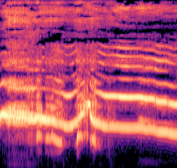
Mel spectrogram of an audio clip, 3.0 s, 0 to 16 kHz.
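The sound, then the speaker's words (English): An 8-year-old child from London imitates an elephant trumpeting: one long, loud, high-pitched wail that wavers and rises briefly in the middle, then holds steady for about three seconds. “And this is my elephant sound.”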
